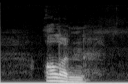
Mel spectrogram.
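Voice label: "allen", Dutch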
